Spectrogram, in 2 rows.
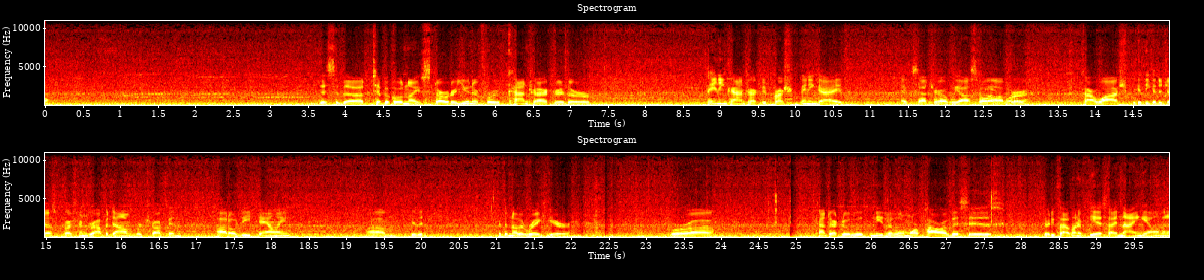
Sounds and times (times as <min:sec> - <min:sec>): Speech: 0:03.6 - 0:07.3, 0:08.8 - 0:10.7, 0:11.4 - 0:13.2, 0:13.8 - 0:18.3, 0:19.2 - 0:20.2, 0:21.0 - 0:22.0, 0:23.3 - 0:24.0, 0:25.3 - 0:29.9.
